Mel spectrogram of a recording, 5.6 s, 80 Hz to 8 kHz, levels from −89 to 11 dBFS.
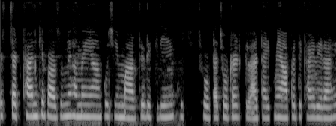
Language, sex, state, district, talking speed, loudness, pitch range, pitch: Hindi, female, Jharkhand, Sahebganj, 225 wpm, -27 LUFS, 225-240 Hz, 230 Hz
